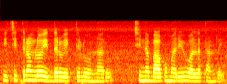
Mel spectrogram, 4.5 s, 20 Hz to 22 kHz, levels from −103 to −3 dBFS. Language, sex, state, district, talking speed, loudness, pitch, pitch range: Telugu, female, Telangana, Mahabubabad, 120 wpm, -16 LUFS, 195 Hz, 180-210 Hz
